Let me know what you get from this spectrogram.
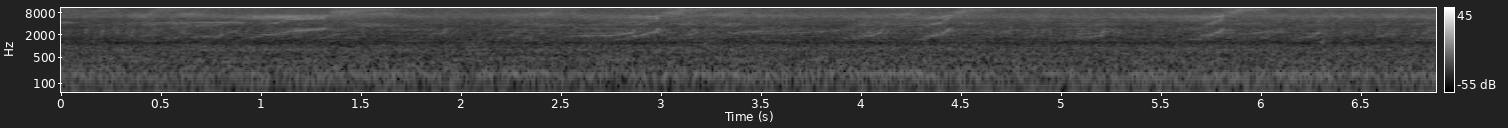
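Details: Summer mountain in the sun, cicadas singing: a continuous high buzzing drone, crossed by short rising sweeps that repeat about once a second, over a constant low background hum.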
